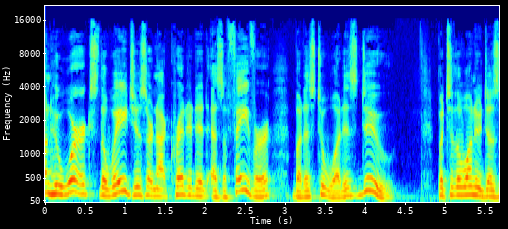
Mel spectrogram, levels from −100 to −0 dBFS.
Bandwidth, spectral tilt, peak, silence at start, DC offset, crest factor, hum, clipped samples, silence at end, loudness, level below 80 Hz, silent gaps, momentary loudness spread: 16.5 kHz; -6 dB/octave; -12 dBFS; 0 s; under 0.1%; 16 dB; none; under 0.1%; 0 s; -27 LUFS; -64 dBFS; none; 7 LU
